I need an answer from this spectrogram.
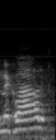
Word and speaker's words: MacLeod: first time just remember it's a scotch name like mine see MacLeod sounds like club that smell em a CLE OD mrs.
